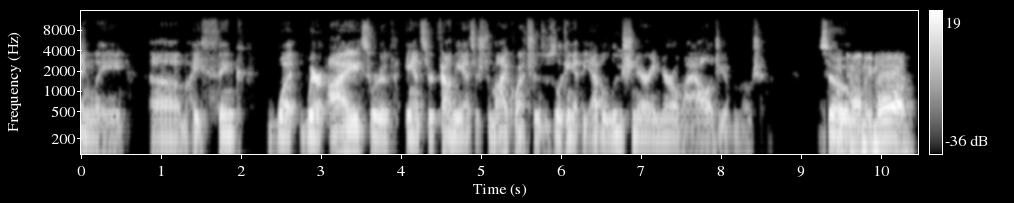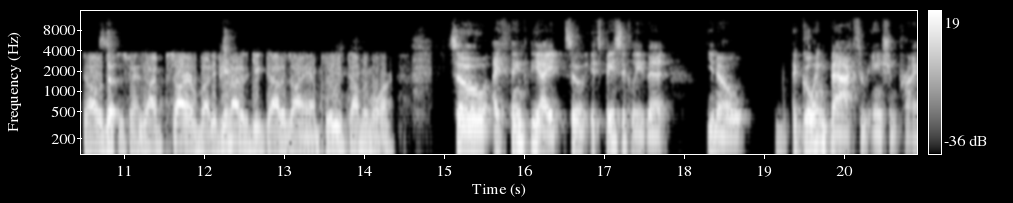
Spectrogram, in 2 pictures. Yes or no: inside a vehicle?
no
